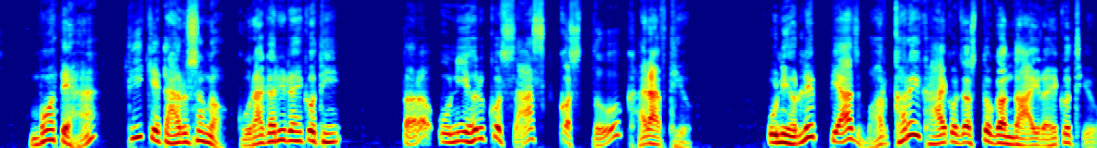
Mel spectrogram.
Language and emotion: Nepali, disgusted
